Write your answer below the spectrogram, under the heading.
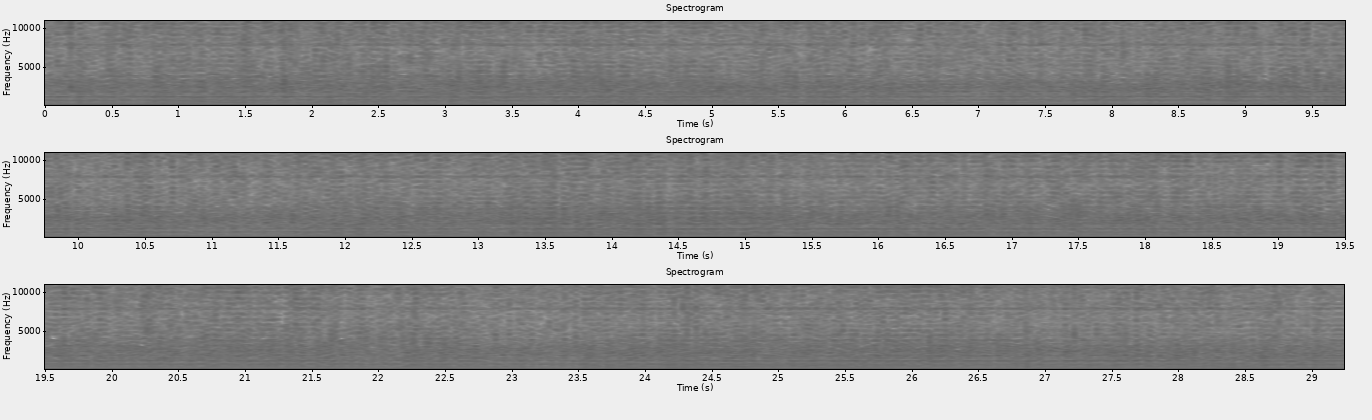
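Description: Steady electrical hum with a buzz of overtones and a faint hiss, unchanging throughout: noise on the soundtrack of a recording with no spoken audio.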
